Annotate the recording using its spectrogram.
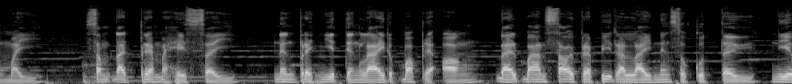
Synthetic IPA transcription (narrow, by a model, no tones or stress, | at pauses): mɨj | sɑmɗac̚prɛ̆əhməheːsəj | nɨŋprɛ̆əhɲiət̪ːɛ̆əŋlaːjrɔɓɑhprɛ̆əhʔɑŋɗaɛlɓaːnsaɔjprɛ̆əhpiːraːlajnɨŋsokuət̪ːɨwniə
